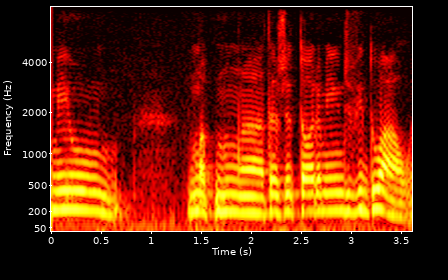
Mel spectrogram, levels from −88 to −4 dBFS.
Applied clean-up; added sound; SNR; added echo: none; none; none; none.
